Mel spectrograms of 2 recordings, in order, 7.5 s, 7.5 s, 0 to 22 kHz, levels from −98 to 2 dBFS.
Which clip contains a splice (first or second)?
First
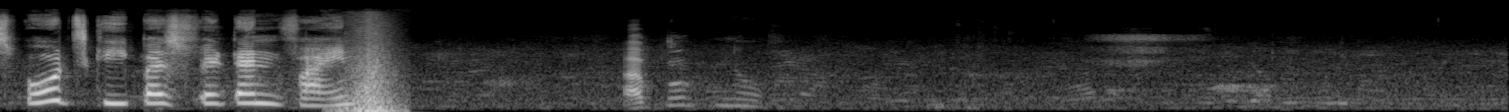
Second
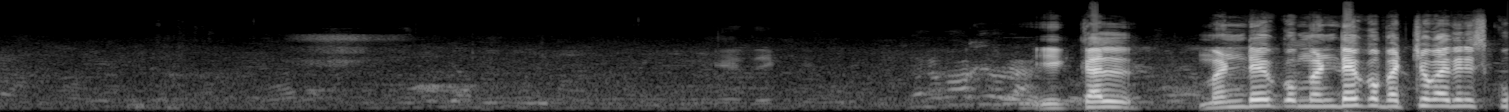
first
